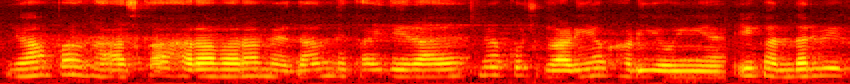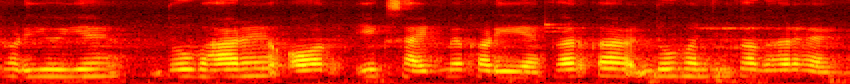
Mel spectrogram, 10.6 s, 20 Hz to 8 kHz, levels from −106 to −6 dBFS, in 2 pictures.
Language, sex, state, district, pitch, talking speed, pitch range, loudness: Hindi, female, Uttar Pradesh, Jalaun, 210 Hz, 220 wpm, 200-215 Hz, -37 LUFS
